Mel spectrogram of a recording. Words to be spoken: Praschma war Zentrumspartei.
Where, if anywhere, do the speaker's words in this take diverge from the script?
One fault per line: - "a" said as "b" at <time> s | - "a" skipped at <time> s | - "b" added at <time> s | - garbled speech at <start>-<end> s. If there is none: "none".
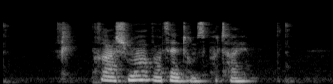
none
